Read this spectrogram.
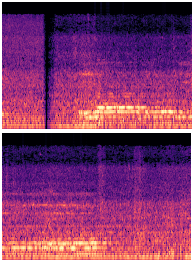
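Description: A man sings steadily through a microphone.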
